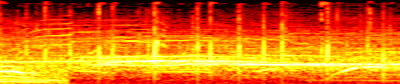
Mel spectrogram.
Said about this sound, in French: Peu avant midi, Edmundo González Urrutia et Javier Milei apparaissent au balcon de la Casa Rosada. Les parents hissent leurs enfants sur leurs épaules, la foule exulte et entonne l'hymne national vénézuélien.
